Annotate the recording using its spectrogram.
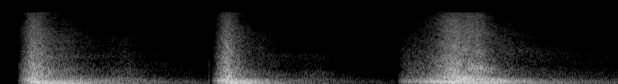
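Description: Three whoosh sound effects for a title intro, each with a deep low end and a long fading tail. The first two hit suddenly about two seconds apart; the third swells up before fading away.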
